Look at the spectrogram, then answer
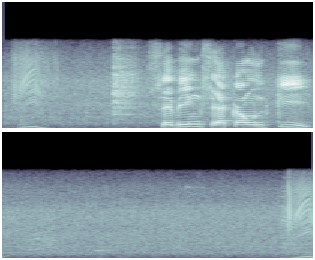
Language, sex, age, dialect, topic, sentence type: Bengali, male, 46-50, Standard Colloquial, banking, question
